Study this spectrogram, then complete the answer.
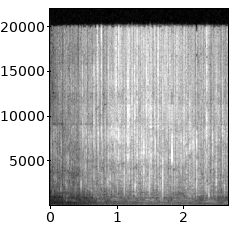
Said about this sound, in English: It's absolutely dripping with rain. You can probably hear the sound of the water dripping down off the tarpaulins, which are stretched over the market.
